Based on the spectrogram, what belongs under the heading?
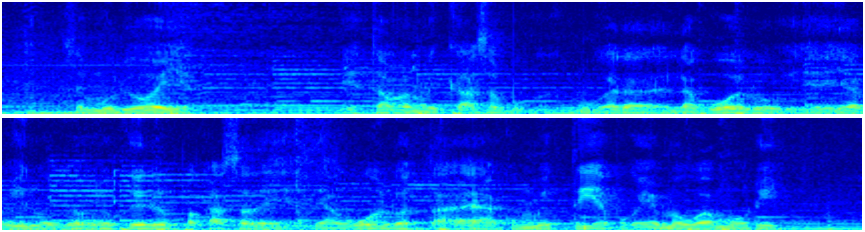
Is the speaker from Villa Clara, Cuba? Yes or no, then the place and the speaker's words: yes; Santa Clara, Villa Clara, Cuba; Yo soy de Santa Clara.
